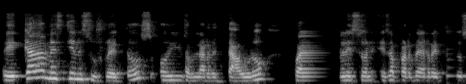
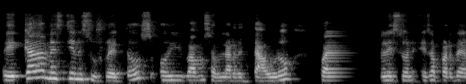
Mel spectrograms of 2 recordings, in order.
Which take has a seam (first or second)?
first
